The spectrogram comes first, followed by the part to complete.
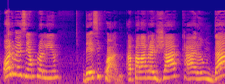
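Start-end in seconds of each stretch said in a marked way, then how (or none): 3.1-4.5 JACARANDÁ with a long, stressed final DÁ; stress on last syllable. Shown as a demonstration. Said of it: "A sílaba mais forte tá na última".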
